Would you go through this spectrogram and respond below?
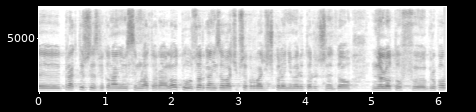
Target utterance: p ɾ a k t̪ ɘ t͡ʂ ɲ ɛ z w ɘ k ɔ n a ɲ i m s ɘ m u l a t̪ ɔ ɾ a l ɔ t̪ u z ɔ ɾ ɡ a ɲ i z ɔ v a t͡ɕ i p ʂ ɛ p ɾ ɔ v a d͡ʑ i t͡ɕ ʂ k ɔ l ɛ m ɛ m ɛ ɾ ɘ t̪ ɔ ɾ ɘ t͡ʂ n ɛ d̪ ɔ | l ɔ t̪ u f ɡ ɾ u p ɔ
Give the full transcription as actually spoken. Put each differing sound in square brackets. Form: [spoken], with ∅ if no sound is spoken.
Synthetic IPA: p ɾ a k t̪ ɘ t͡ʂ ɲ ɛ z [v] ɘ k ɔ n a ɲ [ɛ] m s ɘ m u l a t̪ ɔ ɾ a l ɔ t̪ u z ɔ ɾ ɡ a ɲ i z ɔ v a t͡ɕ i p ʂ ɛ p ɾ ɔ v a d͡ʑ i t͡ɕ ʂ k ɔ l ɛ [ɲ] ɛ m ɛ ɾ ɘ t̪ ɔ ɾ ɘ t͡ʂ n ɛ d̪ ɔ | l ɔ t̪ u f ɡ ɾ u p ɔ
